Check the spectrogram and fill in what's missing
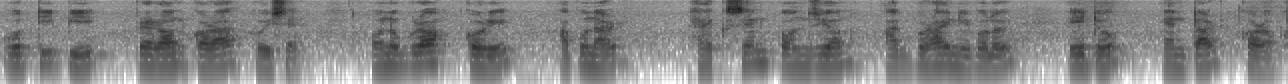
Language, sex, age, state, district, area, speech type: Assamese, male, 18-30, Assam, Sonitpur, rural, read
